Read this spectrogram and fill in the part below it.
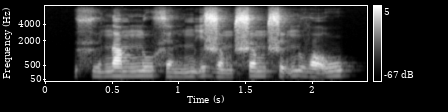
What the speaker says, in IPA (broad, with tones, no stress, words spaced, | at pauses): xɨ̤˨˩na˧mnu˧xɛ̤˨˩n mḭ˧˥zə˧˩m sə˧msɨ̰˧˥n vɔ̰˧˥w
